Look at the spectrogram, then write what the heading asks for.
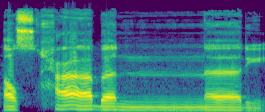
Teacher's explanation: صوت کو موٹا ادا کریں گے، حمزہ کو تحقیق سے، تحقیق کا مطلب واضح طور پہ پڑھنا ہے، نرم نہیں پڑھنا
